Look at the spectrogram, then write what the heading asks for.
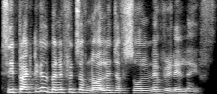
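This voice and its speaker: A man's voice: high-pitched, expressive, very fast, darkish tone. Indian man teaching a scripture class. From Karnataka, India. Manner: conversational, asks the audience questions, chuckles at own examples. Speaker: spiritual teacher. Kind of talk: informal scripture class talk. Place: room with a live audience.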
